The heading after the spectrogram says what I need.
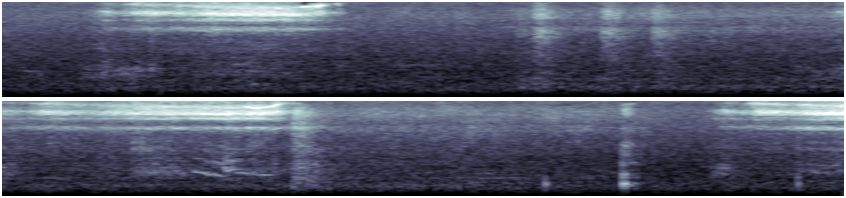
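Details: Snoring during sleep: two loud, hissing snores with soft breaths and small sounds between, about seven breaths a minute.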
